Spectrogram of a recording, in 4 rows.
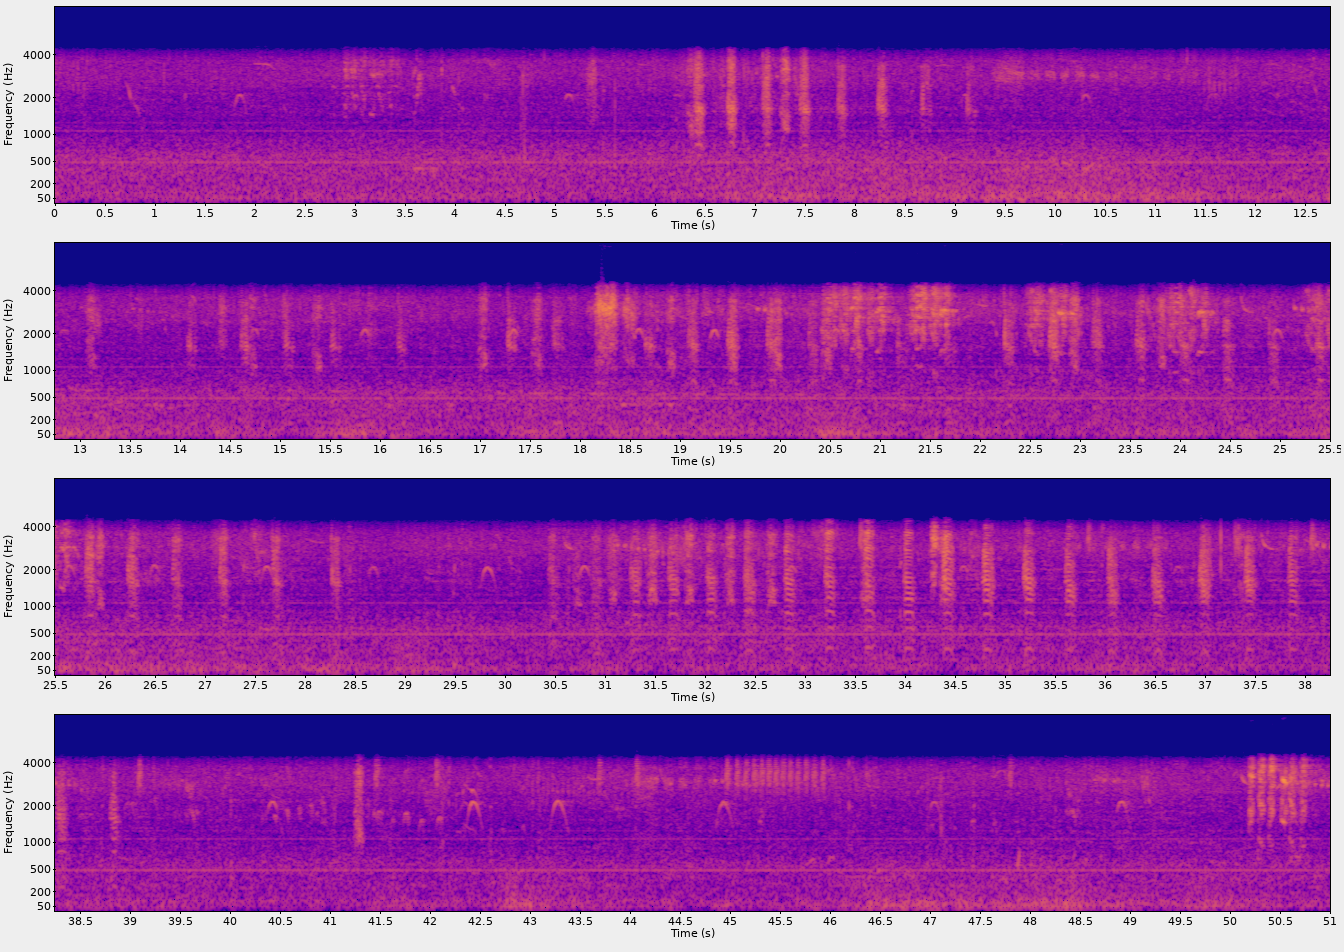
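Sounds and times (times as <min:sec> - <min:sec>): faint constant hum: 0:00.0 - 0:51.0
birds chattering calls: 0:06.2 - 0:51.0.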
